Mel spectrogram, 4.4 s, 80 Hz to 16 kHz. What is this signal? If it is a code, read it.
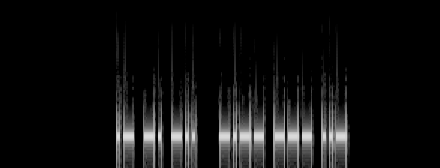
Morse code, heard as a keyed tone, about 34 wpm, 700 Hz. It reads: AND YOU
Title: Sets of 2 Words 35wpm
